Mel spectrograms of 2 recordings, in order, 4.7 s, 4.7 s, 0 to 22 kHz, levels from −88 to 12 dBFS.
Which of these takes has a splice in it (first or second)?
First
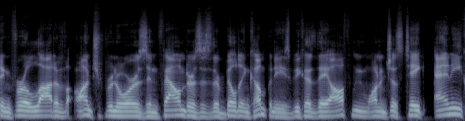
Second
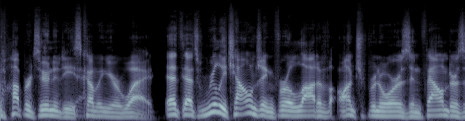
second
